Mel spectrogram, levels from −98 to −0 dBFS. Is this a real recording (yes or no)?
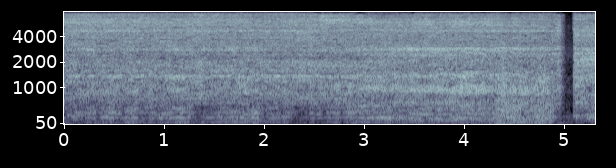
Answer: no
